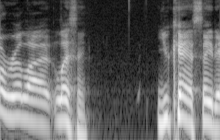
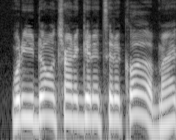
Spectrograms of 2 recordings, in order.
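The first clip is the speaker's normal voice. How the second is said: higher and faster, piling on the disbelief; incredulous mock scolding; 7 semitones higher, faster than usual. To the undersized blitzer, a higher, faster incredulous scolding. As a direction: scoff at him like a bouncer turning away a kid. Mocking the small blitzer, again.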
